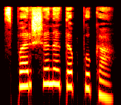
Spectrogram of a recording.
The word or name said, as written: ಸ್ಪರ್ಶನತಪ್ಪುಕ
